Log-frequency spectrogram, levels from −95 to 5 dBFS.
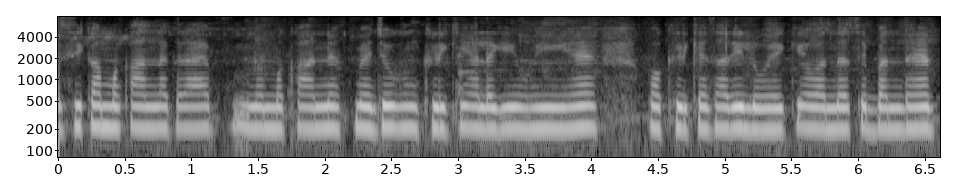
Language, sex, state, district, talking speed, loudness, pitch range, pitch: Hindi, female, Uttar Pradesh, Budaun, 225 wpm, -26 LUFS, 205-210 Hz, 205 Hz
